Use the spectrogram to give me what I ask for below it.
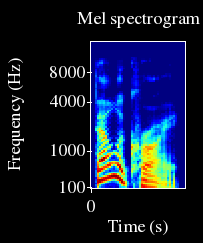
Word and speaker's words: Delacroix: Bobby and Harry Jones and Dickie Delacroix, the villagers pronounced this name, Delacroix, eventually made a great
